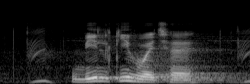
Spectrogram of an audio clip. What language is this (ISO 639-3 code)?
mai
